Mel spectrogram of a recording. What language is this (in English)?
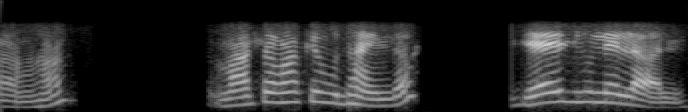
Sindhi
